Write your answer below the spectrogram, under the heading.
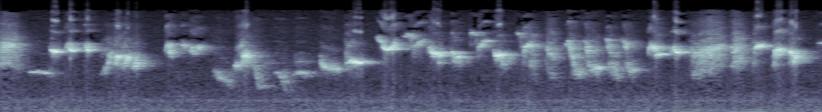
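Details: Rich, continuous Javan pied starling song of loud whistles, squeaks and rough chatter, jumping between high and lower slurred notes with hardly a pause.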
